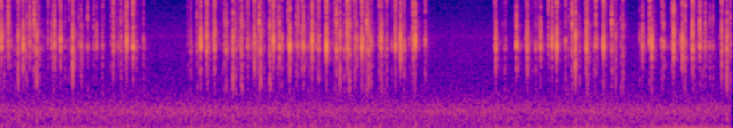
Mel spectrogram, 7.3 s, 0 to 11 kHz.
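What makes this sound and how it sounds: Fingertips of both hands type on a purple-cased mechanical keyboard with plastic keycaps, producing rapid, crisp clicks centered around 3.1 kHz. The typing comes in three bursts with short pauses between them, over a steady low rumble.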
